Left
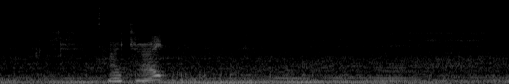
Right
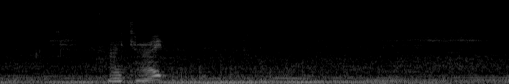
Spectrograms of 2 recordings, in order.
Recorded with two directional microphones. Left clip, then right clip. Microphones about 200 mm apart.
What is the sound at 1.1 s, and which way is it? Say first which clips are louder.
Speech: right 1 dB; centre (ahead or behind).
